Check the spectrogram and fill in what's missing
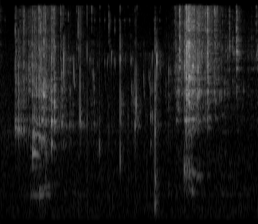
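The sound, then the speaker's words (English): A quiet sip of water: a few soft slurping and liquid sounds with small clicks over about two seconds, with no talking. “And I had to take that sip of water.”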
